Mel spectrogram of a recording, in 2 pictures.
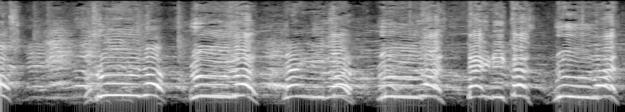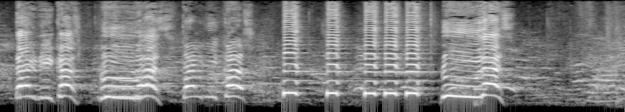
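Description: A crowd chants loudly in a steady rhythm.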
